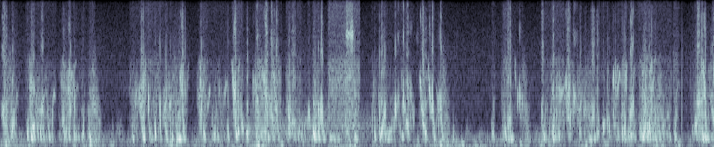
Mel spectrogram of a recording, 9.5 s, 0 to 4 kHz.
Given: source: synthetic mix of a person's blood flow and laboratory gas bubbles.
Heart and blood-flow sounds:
Doppler ultrasound of blood flow; subclavian vein
0.00-0.26 s: bubbles
0.33-1.28 s: bubbles
1.71-2.52 s: bubbles
2.61-3.74 s: bubbles
3.81-4.81 s: bubbles
4.93-5.95 s: bubbles
6.54-6.61 s: bubbles
6.69-7.00 s: bubbles
7.21-9.07 s: bubbles
9.20-9.53 s: bubbles
From the record:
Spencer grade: 4 (maximum detectable bubble signal sounding continuously throughout systole and diastole of every cardiac period, and overriding the amplitude of the normal cardiac signals); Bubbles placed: anywhere in the cardiac cycle

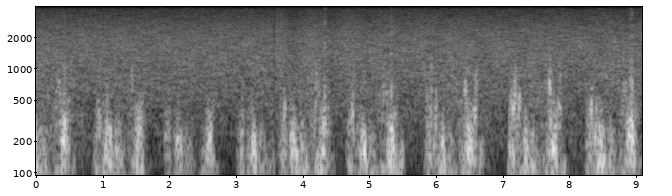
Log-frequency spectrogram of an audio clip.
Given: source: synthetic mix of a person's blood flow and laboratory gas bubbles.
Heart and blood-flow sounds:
Doppler ultrasound of blood flow; precordium
4.31-4.36 s: bubbles
From the record:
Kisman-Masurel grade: 112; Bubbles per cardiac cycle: 1 to 2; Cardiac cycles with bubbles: 1 to 10%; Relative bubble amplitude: moderate (0.250 to 0.450); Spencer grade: 1 (occasional bubble signal discernible with the cardiac motion signal, with majority of cardiac periods free of bubbles); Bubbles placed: anywhere in the cardiac cycle

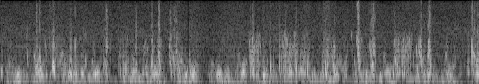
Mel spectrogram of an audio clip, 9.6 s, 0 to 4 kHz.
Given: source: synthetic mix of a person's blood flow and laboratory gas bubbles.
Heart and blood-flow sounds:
Doppler ultrasound of blood flow; precordium
0.00-0.08 s: bubbles
0.51-0.59 s: bubbles
0.65-1.74 s: bubbles
2.04-2.21 s: bubbles
2.36-2.57 s: bubbles
2.62-2.75 s: bubbles
2.82-3.26 s: bubbles
3.37-3.62 s: bubbles
4.94-5.51 s: bubbles
5.54-6.20 s: bubbles
6.42-6.97 s: bubbles
7.00-7.31 s: bubbles
7.36-7.53 s: bubbles
7.83-8.69 s: bubbles
9.31-9.60 s: bubbles
From the record:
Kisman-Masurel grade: 333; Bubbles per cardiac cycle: rolling drumbeat, 9 or more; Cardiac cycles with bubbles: 50 to 99%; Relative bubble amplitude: loud (0.450 to 0.775); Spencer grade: 3 (all of the cardiac periods contain showers or single bubble signals, but not dominating or overriding the cardiac motion signals); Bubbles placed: only in the low amplitude regions of the cardiac cycle

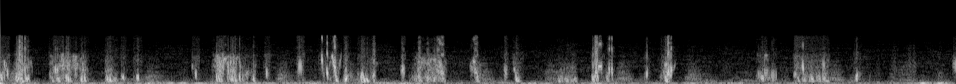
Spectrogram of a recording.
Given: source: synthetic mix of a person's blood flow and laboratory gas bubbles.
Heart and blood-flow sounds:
Doppler ultrasound of blood flow; subclavian vein
0.00-0.33 s: bubbles
0.49-0.90 s: bubbles
1.05-1.27 s: bubbles
1.33-1.43 s: bubbles
1.92-2.00 s: bubbles
2.12-2.58 s: bubbles
2.64-2.71 s: bubbles
2.96-3.06 s: bubbles
3.18-3.52 s: bubbles
3.57-3.78 s: bubbles
4.00-4.06 s: bubbles
4.13-4.47 s: bubbles
4.70-4.82 s: bubbles
5.04-5.08 s: bubbles
5.12-5.24 s: bubbles
5.56-5.78 s: bubbles
5.91-6.15 s: bubbles
6.44-6.51 s: bubbles
6.59-6.75 s: bubbles
7.56-7.78 s: bubbles
7.93-8.30 s: bubbles
8.54-8.62 s: bubbles
9.53-9.57 s: bubbles
From the record:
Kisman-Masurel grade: 242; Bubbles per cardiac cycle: several, 3 to 8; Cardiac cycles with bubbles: 100%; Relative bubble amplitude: moderate (0.250 to 0.450); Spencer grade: 3 (all of the cardiac periods contain showers or single bubble signals, but not dominating or overriding the cardiac motion signals); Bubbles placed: anywhere in the cardiac cycle

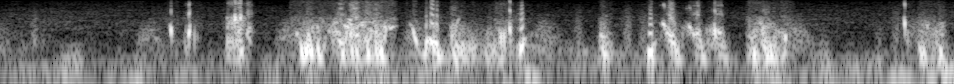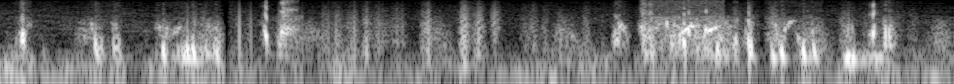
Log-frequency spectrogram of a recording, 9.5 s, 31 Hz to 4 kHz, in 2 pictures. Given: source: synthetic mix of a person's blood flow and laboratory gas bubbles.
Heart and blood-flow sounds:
Doppler ultrasound of blood flow; subclavian vein
0.84-1.03 s: bubbles
1.12-1.30 s: bubbles
1.46-2.00 s: bubbles
2.04-2.68 s: bubbles
3.00-3.09 s: bubbles
3.22-3.67 s: bubbles
3.73-4.00 s: bubbles
4.50-4.75 s: bubbles
4.85-4.94 s: bubbles
5.21-5.41 s: bubbles
5.55-5.89 s: bubbles
6.08-6.30 s: bubbles
7.83-7.93 s: bubbles
7.96-8.58 s: bubbles
8.61-8.90 s: bubbles
8.99-9.30 s: bubbles
From the record:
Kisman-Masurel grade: 333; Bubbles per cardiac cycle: rolling drumbeat, 9 or more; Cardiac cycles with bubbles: 50 to 99%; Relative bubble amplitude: loud (0.450 to 0.775); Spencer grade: 3 (all of the cardiac periods contain showers or single bubble signals, but not dominating or overriding the cardiac motion signals); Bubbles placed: anywhere in the cardiac cycle

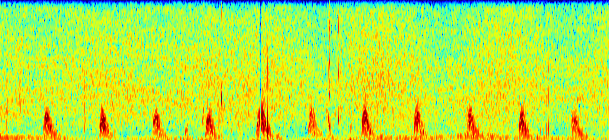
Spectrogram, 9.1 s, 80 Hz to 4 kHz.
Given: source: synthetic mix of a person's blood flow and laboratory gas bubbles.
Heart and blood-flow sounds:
Doppler ultrasound of blood flow; subclavian vein
2.75-2.85 s: bubbles
3.00-3.09 s: bubbles
3.25-3.77 s: bubbles
4.86-5.12 s: bubbles
5.25-5.36 s: bubbles
8.04-8.28 s: bubbles
From the record:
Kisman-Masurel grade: 121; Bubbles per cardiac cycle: 1 to 2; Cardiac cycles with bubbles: 10 to 50%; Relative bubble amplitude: barely perceptible (0.100 to 0.250); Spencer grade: 2 (many but less than half of the cardiac periods contain bubble signals, singularly or in groups); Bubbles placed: anywhere in the cardiac cycle

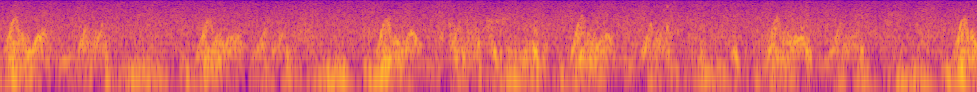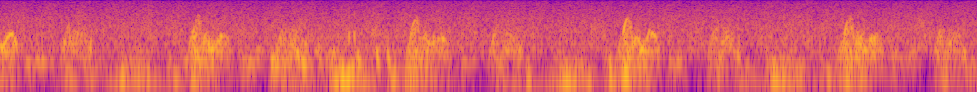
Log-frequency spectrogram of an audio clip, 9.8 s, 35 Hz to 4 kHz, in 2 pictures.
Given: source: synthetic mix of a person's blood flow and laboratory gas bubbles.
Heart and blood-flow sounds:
Doppler ultrasound of blood flow; precordium
2.18-2.76 s: bubbles
3.27-3.42 s: bubbles
3.45-3.56 s: bubbles
3.64-3.73 s: bubbles
3.99-4.08 s: bubbles
6.21-6.88 s: bubbles
From the record:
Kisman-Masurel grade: 222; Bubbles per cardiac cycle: several, 3 to 8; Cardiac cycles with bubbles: 10 to 50%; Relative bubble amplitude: moderate (0.250 to 0.450); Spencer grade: 2 (many but less than half of the cardiac periods contain bubble signals, singularly or in groups); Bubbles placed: only in the low amplitude regions of the cardiac cycle

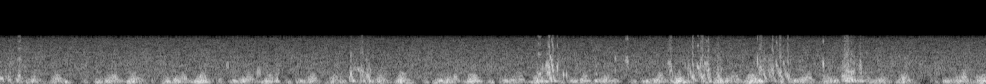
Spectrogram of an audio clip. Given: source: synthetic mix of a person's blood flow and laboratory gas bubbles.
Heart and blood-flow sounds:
Doppler ultrasound of blood flow; precordium
0.00-0.23 s: bubbles
2.25-2.30 s: bubbles
2.54-2.65 s: bubbles
2.73-2.83 s: bubbles
3.46-3.75 s: bubbles
5.35-5.71 s: bubbles
5.93-6.06 s: bubbles
6.14-6.21 s: bubbles
6.25-6.32 s: bubbles
6.67-7.26 s: bubbles
7.54-7.97 s: bubbles
8.21-8.27 s: bubbles
8.30-8.70 s: bubbles
From the record:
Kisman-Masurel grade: 233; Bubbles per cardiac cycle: several, 3 to 8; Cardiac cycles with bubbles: 50 to 99%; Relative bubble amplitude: loud (0.450 to 0.775); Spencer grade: 3 (all of the cardiac periods contain showers or single bubble signals, but not dominating or overriding the cardiac motion signals); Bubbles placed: anywhere in the cardiac cycle

